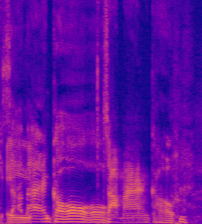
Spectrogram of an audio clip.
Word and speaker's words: Samanco: It's not salmon the fish. It's no, like, yeah. but it's pronounced similarly. Samanco. It is like Samanco.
